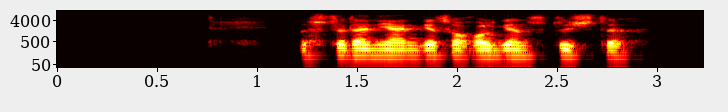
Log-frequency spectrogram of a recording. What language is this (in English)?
Uzbek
